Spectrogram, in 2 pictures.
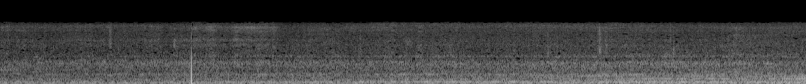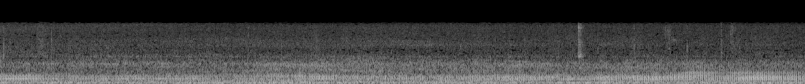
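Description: A motor vehicle's engine running, a steady low hum that grows louder through the second half. There is a single sharp click about two seconds in.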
